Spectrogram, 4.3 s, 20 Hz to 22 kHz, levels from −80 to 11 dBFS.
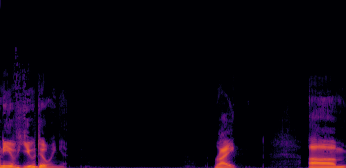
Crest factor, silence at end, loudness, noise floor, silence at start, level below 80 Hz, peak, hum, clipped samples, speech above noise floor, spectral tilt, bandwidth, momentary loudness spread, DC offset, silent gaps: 20 dB; 0 s; -23 LUFS; -70 dBFS; 0 s; -60 dBFS; -6 dBFS; none; under 0.1%; 48 dB; -6 dB/octave; 12.5 kHz; 13 LU; under 0.1%; none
